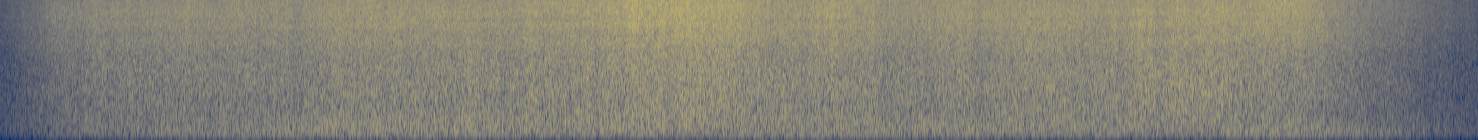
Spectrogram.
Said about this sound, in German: Wind oder Wasser, was war das? Also das ist der Klang von Wellen, vom Meer. Etwas, was im Internet angeboten wird für Menschen, die Schlafschwierigkeiten haben. Die sollten sich das anhören.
